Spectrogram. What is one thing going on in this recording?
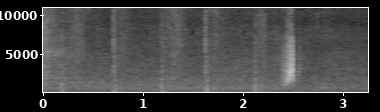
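Footsteps tap on pavement at a steady pace.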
